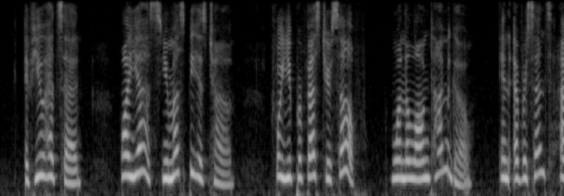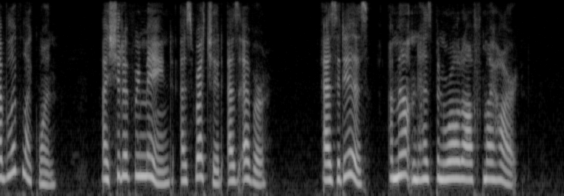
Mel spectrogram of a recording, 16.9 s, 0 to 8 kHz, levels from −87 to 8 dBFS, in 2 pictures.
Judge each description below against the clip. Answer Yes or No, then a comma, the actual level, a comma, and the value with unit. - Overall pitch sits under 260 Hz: No, very high, 270 Hz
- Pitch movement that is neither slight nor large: Yes, average, 3.9 semitones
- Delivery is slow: No, average, 165 wpm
